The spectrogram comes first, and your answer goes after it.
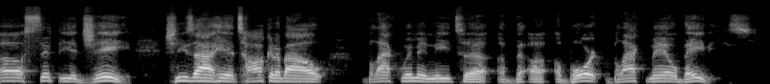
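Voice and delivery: ordinary talk

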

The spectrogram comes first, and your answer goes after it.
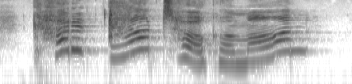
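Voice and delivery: high, loud cry. He stops his Digimon from biting another: cried out. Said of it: "Akira cried out".

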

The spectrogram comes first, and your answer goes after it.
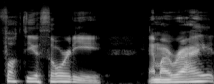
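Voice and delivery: acted-out, overjoyed, high, drawn-out yell. Retelling how a random guy grabbed the speaker; retelling a stranger's yell. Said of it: "he just yelled like".

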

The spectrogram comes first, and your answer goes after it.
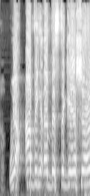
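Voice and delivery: loud, high-pitched put-on announcer accent. Retelling a lady's announcement during an alarm, a speaker uses a put-on accent. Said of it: "can I use the accent?".

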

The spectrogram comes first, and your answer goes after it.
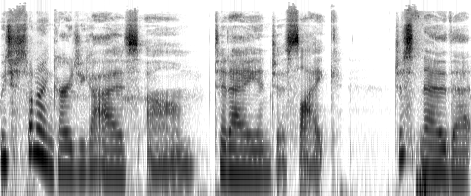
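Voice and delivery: put-on preachy voice, encouraging sermon-style cadence. Podcast host puts on a voice to encourage listeners: put-on preachy voice. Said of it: "put on my, like, my preachy voice".

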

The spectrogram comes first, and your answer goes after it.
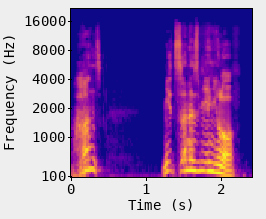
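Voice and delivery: very loud, high, all-out holler. Recounting climbing out of a manhole and yelling at people, retelling own shout. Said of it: "zařval jsem".

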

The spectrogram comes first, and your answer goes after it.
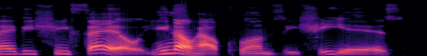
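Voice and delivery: dry, mocking, insincere sarcastic tone. Retelling a scene where a character answers sarcastically: imitating a sarcastic remark. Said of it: "two was being sarcastic".

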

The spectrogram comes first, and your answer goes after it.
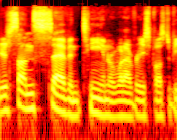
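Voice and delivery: plain

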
